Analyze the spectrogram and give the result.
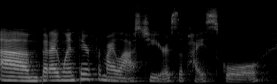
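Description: Audible room echo surrounds a woman with an American accent whose bright, sharp tone holds fairly even intonation. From Charleston, South Carolina. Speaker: ballet academy director, former principal dancer. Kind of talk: interview. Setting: studio, sitting across from host.

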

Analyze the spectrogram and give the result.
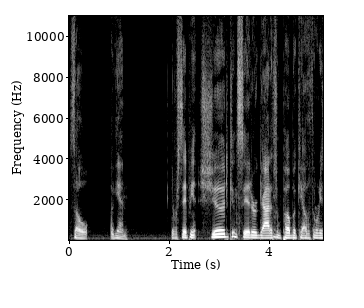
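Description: Energetic and lively in intonation, a man with an Appalachian accent talks at a moderate pace and a medium pitch. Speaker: podcast host and livestreamer. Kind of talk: informal, colloquial grammar. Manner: energetic, casual, conversational.

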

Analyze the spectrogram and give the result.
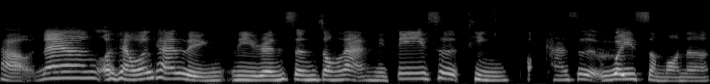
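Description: A woman's fairly high voice at a very slow pace, lively in intonation, with hardly any pauses and a dry, close sound free of echo. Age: 20s. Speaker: podcast co-host. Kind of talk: casual chat.

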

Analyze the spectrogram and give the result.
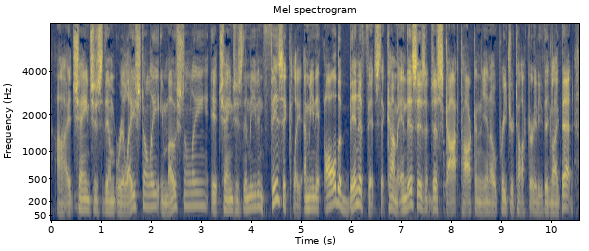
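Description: Speaking with an unremarkable speaking voice and an American accent, a man talks at a fairly quick pace and a medium pitch, with lively intonation and hardly any pauses. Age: 60s. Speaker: housing business owner and former pastor. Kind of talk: casual interview. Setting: studio.

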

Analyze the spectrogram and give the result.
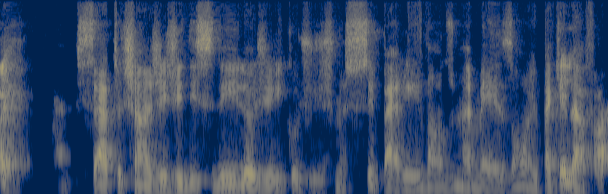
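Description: Hardly pausing, a man speaks at a moderate pace in an unremarkable speaking voice, fairly low in pitch with ordinary pitch variation. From Quebec, Montreal. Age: 30s. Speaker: fitness coach and bodybuilding athlete. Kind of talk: casual interview.

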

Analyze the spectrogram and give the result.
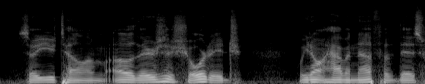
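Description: In a Midwestern US accent, a man speaks with a fairly low pitch and a dark, mellow tone. His intonation is monotone and flat, at a moderate pace. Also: very clean recording, silent background. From Indiana. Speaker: podcast host. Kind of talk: casual chat. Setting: studio.

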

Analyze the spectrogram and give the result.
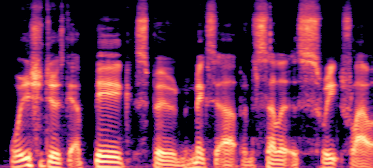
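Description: A man with a British accent at a moderate pace. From Britain. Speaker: podcast co-host. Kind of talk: casual chat. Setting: voice chat.

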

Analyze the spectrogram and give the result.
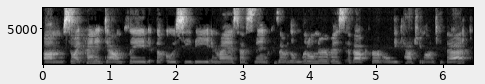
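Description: A woman talks at a fairly quick pace with hardly any pauses, her medium-pitched voice flat and monotone in intonation yet swinging widely in loudness. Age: 20s. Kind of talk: casual interview.

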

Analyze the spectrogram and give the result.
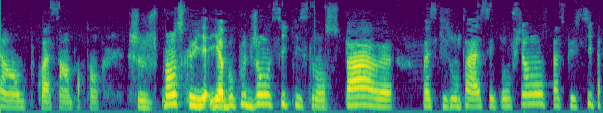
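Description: A normal speaking voice from a woman, fairly high in pitch and fairly quick, with ordinary pitch variation and a dry, close sound with no echo. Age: 30s. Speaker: entrepreneur, founder of a menstrual products brand. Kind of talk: live interview. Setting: live video stream.

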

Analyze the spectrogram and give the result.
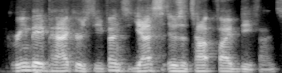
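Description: A man's voice has a bright, sharp tone at a medium pitch. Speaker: sports podcast co-host. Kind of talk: casual sports debate.

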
